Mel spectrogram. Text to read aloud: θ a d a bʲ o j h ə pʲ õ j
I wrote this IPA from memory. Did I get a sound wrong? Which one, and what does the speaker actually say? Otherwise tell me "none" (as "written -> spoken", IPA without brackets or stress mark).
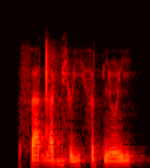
none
